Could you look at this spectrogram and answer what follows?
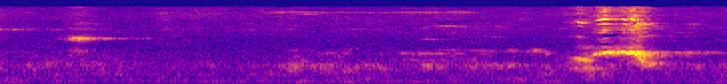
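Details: After a faint thin note and a pause, a black-naped oriole (Oriolus chinensis) delivers one rich, loud whistled phrase near the end.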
